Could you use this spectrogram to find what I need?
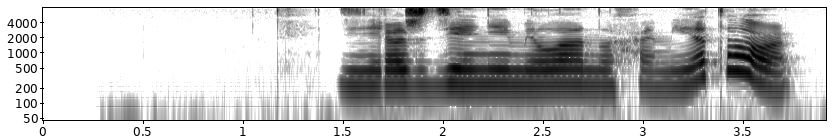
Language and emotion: Russian, positive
